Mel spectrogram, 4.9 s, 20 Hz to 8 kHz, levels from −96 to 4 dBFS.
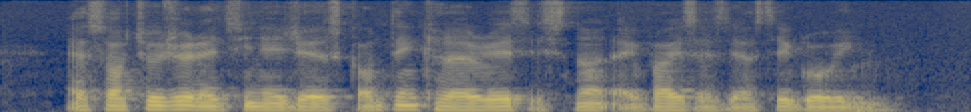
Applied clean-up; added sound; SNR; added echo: neural mask model Resemble Enhance denoiser.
